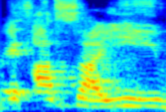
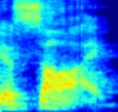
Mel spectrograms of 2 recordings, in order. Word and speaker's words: Asayi: either way either way asai which is correct in terms of Japanese and then when I talk about it here we say aai so okay country you're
